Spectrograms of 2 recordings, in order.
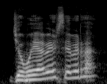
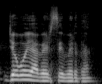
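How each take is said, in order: First: "verdad" con entonación ascendente; repetición interrogativa. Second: Escéptico fingido, en tono mucho más bajo; duda imitada. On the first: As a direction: repite la frase subiendo al final en "verdad". Repite la frase dudosa, interrogando. (subida de pregunta en "verdad") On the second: Imita al creyente que duda. (incredulidad imitada, en voz grave) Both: Retold or imitated.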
